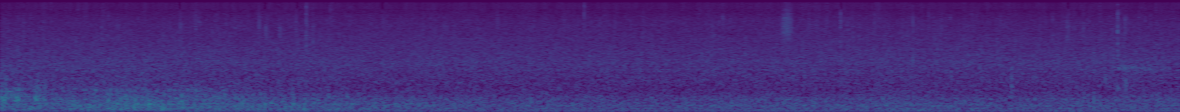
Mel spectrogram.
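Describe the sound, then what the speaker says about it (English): Steady rain and rolling thunder from a storm in the train-driving game Derail Valley, a dense continuous wash of rainfall with low rumbles throughout, no voices. "So the thunder and lightning isn't helping, is it?"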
